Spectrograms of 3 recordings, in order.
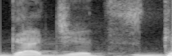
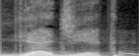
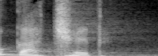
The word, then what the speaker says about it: gadget: Y hoy quiero hablaros de gadgets, pronunciado así, gadget, no gachet, gadget, como si fueras argentino.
